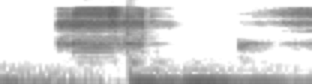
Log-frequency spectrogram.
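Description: Sound from a video being played back, quieter than the host's voice: two short pitched passages, the first about half a second in and lasting well under a second, the second starting near the end.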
